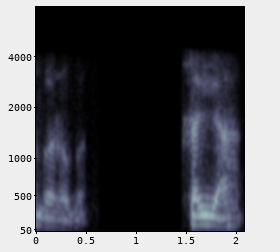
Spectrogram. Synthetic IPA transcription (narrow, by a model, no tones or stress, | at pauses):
bəɾoːbəɾ | sɐɦiaː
